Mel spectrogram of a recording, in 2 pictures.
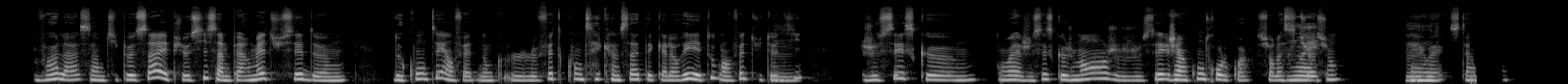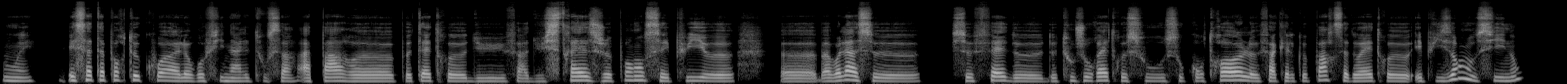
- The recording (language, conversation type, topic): French, advice, Comment expliquer une rechute dans une mauvaise habitude malgré de bonnes intentions ?
- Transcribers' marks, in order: chuckle; unintelligible speech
